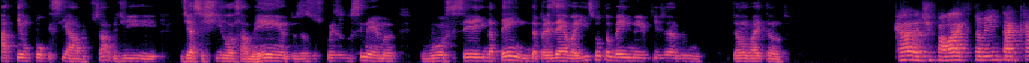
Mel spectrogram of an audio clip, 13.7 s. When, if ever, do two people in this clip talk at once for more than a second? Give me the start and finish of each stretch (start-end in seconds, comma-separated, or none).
none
